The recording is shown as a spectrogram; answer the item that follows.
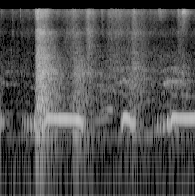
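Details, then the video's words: Male dove courting a female, giving long, steady, low whistled coos, each held for about half a second or more, separated by short rising notes, indoors with a quiet background. "Rintihan Pelung Jantan Mencari Betina"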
